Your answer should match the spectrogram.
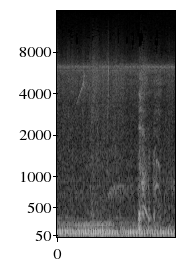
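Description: A short animal call about one and a half seconds in, over a steady low rumble and a thin, steady high whine.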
